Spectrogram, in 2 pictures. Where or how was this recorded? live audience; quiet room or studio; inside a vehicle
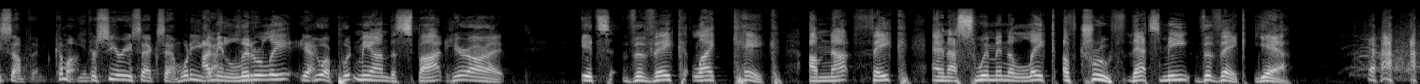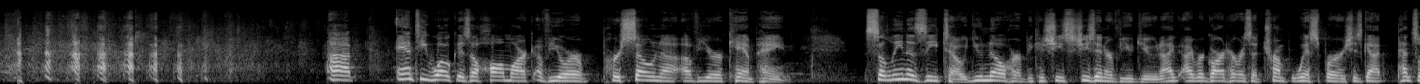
live audience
